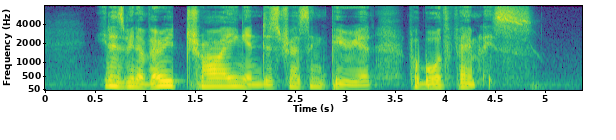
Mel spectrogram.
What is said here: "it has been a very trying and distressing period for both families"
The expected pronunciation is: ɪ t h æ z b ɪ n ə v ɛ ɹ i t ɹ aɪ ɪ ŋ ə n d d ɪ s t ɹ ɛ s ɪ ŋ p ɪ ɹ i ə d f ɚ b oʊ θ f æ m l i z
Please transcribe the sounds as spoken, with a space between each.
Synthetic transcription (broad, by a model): ɪ t h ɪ z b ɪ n ə v ɛ ɹ i t ɹ aɪ ɪ ŋ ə n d d ɪ s t ɹ ɛ s ɪ ŋ p ɪ ɹ i ə d f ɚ b oʊ θ f æ m l i z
